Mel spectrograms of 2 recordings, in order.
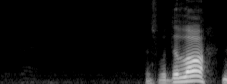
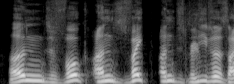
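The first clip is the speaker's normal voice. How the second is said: mock German accent; much slower than usual. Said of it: "that mumbling Fred Flintstone garbage".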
